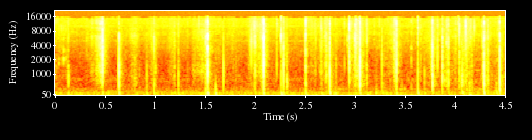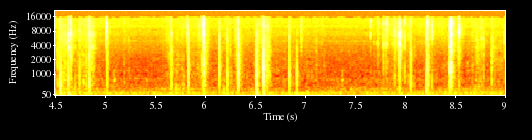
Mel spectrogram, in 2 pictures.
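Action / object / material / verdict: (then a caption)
scrape / plastic zip bag with a microfiber cloth inside / plastic / none. Fingertips squeeze and rub a clear plastic zip bag holding a folded green microfiber cloth, held edge-on and then face-on in both hands. The result is a quiet, steady run of sharp, dry plastic crinkles and crackles with bright, brief snaps that die away at once over a soft rustling bed.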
